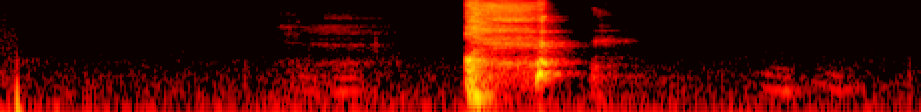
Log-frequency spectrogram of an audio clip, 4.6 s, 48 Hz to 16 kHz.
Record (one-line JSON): {"cough_length": "4.6 s", "cough_amplitude": 2361, "cough_signal_mean_std_ratio": 0.26, "survey_phase": "alpha (2021-03-01 to 2021-08-12)", "age": "45-64", "gender": "Female", "wearing_mask": "No", "symptom_cough_any": true, "symptom_diarrhoea": true, "symptom_fatigue": true, "smoker_status": "Never smoked", "respiratory_condition_asthma": false, "respiratory_condition_other": false, "recruitment_source": "Test and Trace", "submission_delay": "1 day", "covid_test_result": "Positive", "covid_test_method": "RT-qPCR", "covid_ct_value": 18.7, "covid_ct_gene": "ORF1ab gene", "covid_ct_mean": 19.7, "covid_viral_load": "340000 copies/ml", "covid_viral_load_category": "Low viral load (10K-1M copies/ml)"}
